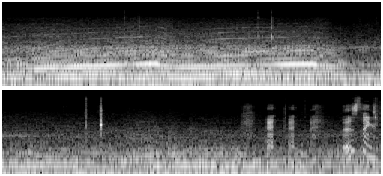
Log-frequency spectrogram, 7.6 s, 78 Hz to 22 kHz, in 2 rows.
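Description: A Chevrolet Camaro ZL1 muscle car pulls away from a start, its engine note rising steadily through a gear before a shift, then continuing as a loud, close drone with other sounds over it.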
